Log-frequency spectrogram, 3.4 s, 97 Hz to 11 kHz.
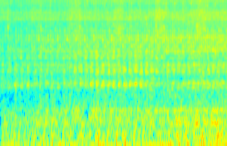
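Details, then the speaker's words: Fiat Punto GT Turbo, unstarted for over 12 months, warmed a few minutes: rough choppy idle with chuffing, speed wavering and surging when carb cleaner is sprayed, revealing an intake manifold air leak; poor cold starting needs revving. "yeah so we've got an air leak on the intake manifold somewhere"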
